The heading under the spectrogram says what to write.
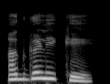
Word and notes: ಅಗ್ಗಳಿಕೆ: Kannada

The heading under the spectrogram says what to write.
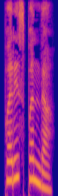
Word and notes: ಪರಿಸ್ಪಂದ: pari spanda

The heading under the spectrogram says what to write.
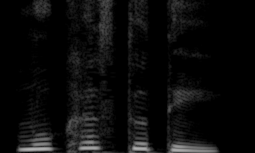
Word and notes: ಮುಖಸ್ತುತಿ: kannada

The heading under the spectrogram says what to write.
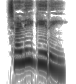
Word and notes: ಛಲಗಾರ: Kannada

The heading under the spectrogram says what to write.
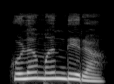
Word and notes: ಕುಳಮಂದಿರ: kannada

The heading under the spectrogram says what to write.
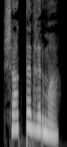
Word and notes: ಶಾಕ್ತಧರ್ಮ: Kannada

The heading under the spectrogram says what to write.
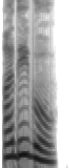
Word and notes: ಅತ್ತಿಗೆ: Kannada

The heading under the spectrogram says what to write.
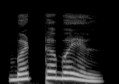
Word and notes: ಬಟ್ಟಬಯಲ್: baṭṭa bayal

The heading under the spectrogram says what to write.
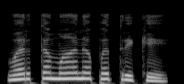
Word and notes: ವರ್ತಮಾನಪತ್ರಿಕೆ: vartamāna patrike

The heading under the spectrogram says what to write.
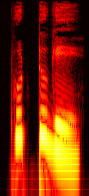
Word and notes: ಪುಟ್ಟುಗೆ: kannada

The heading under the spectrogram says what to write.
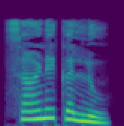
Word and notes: ಸಾಣೆಕಲ್ಲು: kannada

